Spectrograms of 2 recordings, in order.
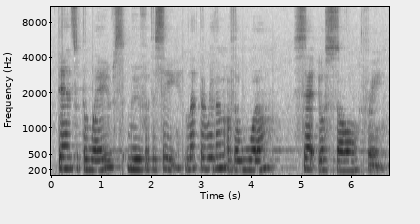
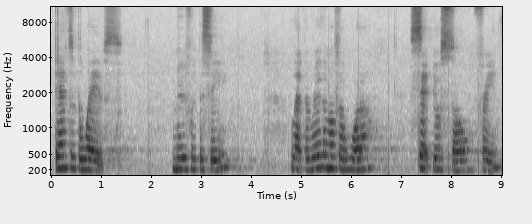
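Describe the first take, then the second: First: The lines run on without added silences. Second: A short silence follows each of the first two lines. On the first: The speaker calls it wrong. "I don't think I like how I said it just then" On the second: The speaker calls it right. "at the end of each of the first two lines, I've added a little rest"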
